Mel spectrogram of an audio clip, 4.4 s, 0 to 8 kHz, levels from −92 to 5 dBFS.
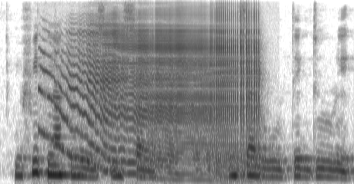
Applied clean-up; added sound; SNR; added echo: none; Squeak; -1 dB; none.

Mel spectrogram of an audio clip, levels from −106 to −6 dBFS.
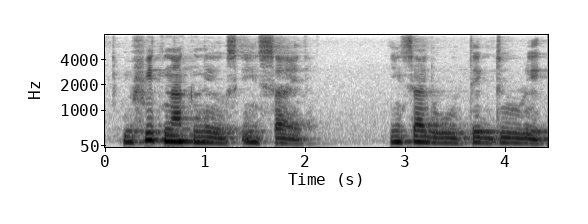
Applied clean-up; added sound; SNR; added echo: none; none; none; none.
